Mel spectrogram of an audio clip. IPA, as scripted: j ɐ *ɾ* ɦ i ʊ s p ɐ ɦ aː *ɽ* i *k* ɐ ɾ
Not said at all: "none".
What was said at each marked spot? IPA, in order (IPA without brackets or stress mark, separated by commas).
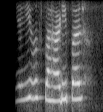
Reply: none, ɽ, p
